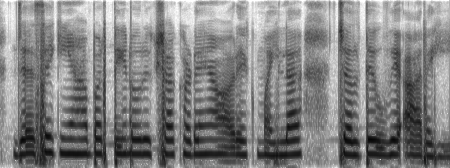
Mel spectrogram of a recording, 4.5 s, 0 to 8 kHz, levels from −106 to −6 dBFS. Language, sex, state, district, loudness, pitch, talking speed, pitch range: Hindi, female, Bihar, Jamui, -16 LUFS, 250 Hz, 200 wpm, 240-260 Hz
